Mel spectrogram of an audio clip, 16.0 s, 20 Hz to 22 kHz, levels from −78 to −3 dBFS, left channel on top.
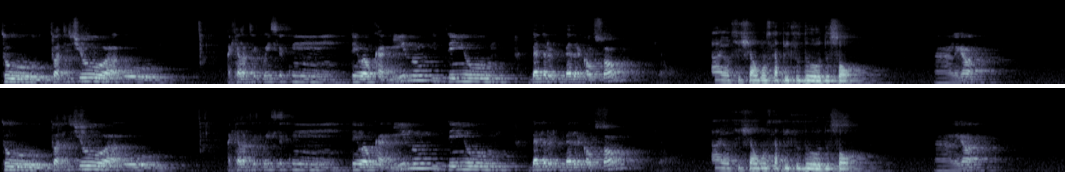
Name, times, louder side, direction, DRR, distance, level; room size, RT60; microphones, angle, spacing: voice 1, 0.0-2.4 3.4-7.5 7.9-9.3 14.0-14.7, left 1 dB, 50° left, 4 dB, 6.8 m, -31 dB
voice 2, 10.7-12.8, left 2 dB, 85° left, 5 dB, 1.9 m, -26 dB
27.5 x 18.5 x 9.6 m, 1.0 s
head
